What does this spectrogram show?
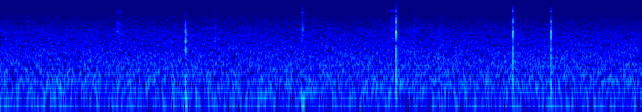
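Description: Steady rolling noise of a moving railway carriage, with about six sharp clicks at uneven spacing, rattles of the carriage or its wheels on the track.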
